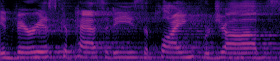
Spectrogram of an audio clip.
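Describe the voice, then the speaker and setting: In a Southern US accent, a woman speaks with a bright, sharp tone at a high pitch. Her delivery is monotone and flat, and audible room echo surrounds it. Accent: southern drawl. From Southwest Missouri. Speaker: school administrator. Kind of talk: graduation ceremony speech.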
